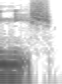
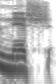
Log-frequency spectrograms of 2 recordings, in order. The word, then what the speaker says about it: niche: the why behind having a niche or niche there's i think there's a couple different ways to say it and there's some disagreement depending where you are at least in the us on the pronunciation i say niche so i'm going to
